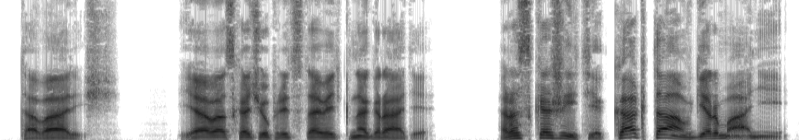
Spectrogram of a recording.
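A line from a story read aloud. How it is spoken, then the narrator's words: Affectionate, gentle speech. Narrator (Russian): вождь ласково говорит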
